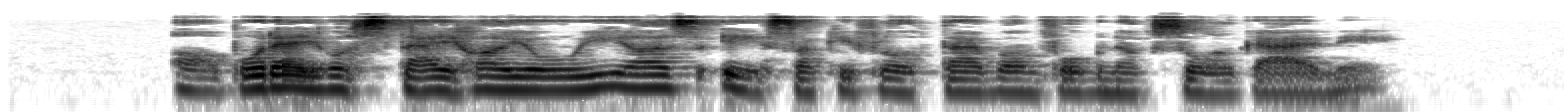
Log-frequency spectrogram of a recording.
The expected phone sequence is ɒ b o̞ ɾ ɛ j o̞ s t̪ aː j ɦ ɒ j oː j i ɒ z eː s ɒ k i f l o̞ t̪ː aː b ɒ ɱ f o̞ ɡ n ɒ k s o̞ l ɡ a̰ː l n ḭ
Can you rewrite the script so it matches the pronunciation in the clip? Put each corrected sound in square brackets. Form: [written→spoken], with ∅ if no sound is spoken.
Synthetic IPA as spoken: ɒ b o̞ ɾ ɛ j o̞ s t̪ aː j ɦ ɒ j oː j i ɒ z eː s ɒ k i f l o̞ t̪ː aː b ɒ ɱ f o̞ ɡ n ɒ k s o̞ l ɡ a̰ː l n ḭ

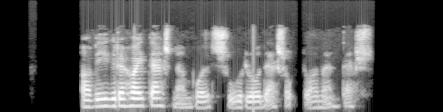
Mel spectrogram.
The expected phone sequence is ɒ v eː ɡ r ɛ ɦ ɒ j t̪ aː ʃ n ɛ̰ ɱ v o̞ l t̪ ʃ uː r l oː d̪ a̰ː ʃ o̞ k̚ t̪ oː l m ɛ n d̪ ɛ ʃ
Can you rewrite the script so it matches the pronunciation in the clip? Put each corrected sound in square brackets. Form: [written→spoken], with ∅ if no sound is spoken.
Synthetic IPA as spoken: ɒ v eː ɡ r ɛ ɦ ɒ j t̪ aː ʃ n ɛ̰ ɱ v o̞ l t̪ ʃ uː r l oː d̪ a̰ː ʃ o̞ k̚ t̪ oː l m ɛ n [d̪→t̪] ɛ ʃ

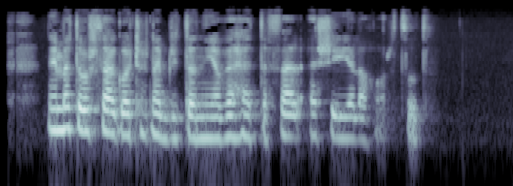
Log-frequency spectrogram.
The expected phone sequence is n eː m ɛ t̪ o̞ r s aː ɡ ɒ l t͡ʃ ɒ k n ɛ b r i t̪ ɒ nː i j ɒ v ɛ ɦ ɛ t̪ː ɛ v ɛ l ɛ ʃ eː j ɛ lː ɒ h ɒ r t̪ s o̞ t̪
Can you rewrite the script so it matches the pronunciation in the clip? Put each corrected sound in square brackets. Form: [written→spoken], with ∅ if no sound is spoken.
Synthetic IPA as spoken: n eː m ɛ t̪ o̞ r s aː ɡ ɒ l t͡ʃ ɒ k n ɛ b r i t̪ ɒ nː i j ɒ v ɛ ɦ ɛ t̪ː ɛ [v→f] ɛ l ɛ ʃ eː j ɛ [lː→l] ɒ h ɒ r t̪ s o̞ t̪

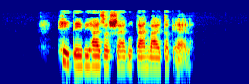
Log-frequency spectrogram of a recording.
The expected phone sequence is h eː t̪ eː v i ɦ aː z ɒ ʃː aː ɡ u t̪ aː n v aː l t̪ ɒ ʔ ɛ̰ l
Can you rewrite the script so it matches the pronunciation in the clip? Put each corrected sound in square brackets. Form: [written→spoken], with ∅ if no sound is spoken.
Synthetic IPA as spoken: h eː t̪ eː v i ɦ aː z ɒ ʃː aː ɡ u t̪ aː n v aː l t̪ ɒ [ʔ→k] ɛ̰ l

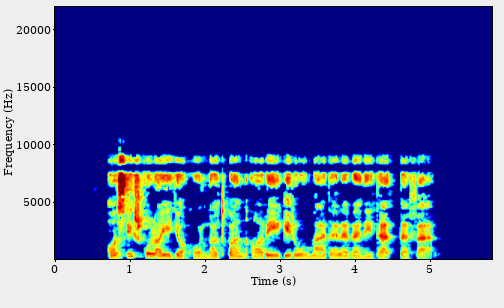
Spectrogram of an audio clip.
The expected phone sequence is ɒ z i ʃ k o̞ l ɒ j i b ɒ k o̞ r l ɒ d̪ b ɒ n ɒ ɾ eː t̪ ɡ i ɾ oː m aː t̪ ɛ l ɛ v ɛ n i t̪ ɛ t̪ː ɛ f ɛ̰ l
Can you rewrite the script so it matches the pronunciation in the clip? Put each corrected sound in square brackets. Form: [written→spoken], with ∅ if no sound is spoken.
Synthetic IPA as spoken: ɒ z i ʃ k o̞ l ɒ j i [b→ɟ] ɒ k o̞ r l ɒ d̪ b ɒ n ɒ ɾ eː [t̪→∅] ɡ i ɾ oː m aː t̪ ɛ l ɛ v ɛ n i t̪ ɛ t̪ː ɛ f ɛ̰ l

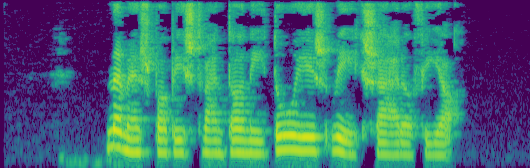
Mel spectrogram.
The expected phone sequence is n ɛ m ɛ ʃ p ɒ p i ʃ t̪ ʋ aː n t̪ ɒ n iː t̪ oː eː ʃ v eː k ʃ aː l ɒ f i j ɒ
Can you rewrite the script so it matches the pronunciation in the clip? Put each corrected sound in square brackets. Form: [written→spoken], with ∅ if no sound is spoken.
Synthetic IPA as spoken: n ɛ m ɛ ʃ p ɒ p i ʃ t̪ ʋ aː n t̪ ɒ n iː t̪ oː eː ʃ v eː k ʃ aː [l→ɾ] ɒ f i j ɒ

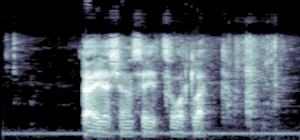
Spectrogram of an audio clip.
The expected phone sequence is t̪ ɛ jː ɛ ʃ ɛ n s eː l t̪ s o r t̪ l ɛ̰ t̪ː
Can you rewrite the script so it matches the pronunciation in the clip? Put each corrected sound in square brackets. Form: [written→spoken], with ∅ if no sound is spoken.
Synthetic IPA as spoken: t̪ ɛ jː ɛ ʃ ɛ n s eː [l→∅] t̪ s o r t̪ l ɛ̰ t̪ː

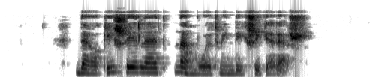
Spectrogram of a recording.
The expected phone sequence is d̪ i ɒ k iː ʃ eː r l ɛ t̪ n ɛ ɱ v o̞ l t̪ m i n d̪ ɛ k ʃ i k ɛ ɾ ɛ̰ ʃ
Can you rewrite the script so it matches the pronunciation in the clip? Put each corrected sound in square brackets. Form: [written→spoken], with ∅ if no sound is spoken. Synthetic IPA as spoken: d̪ [i→ɛ] ɒ k iː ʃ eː r l ɛ t̪ n ɛ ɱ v o̞ l t̪ m i n d̪ [ɛ→i] k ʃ i k ɛ ɾ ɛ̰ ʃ

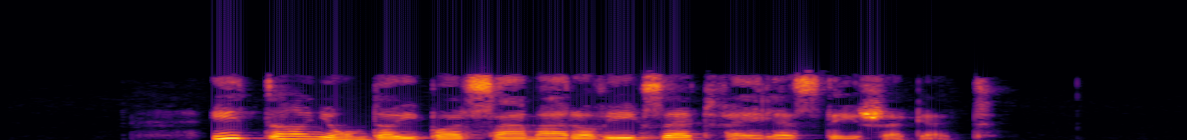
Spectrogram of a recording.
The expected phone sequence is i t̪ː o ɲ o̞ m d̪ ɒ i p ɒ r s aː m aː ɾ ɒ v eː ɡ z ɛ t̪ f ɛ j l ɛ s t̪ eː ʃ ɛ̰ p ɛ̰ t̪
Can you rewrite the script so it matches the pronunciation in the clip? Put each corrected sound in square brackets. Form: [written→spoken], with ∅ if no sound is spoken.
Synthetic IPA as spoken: i t̪ː [o→ɒ] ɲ o̞ m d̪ ɒ i p ɒ r s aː m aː ɾ ɒ v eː ɡ z ɛ t̪ f ɛ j l ɛ s t̪ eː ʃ ɛ̰ [p→k] ɛ̰ t̪

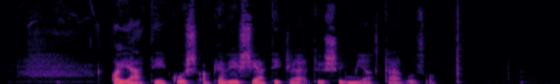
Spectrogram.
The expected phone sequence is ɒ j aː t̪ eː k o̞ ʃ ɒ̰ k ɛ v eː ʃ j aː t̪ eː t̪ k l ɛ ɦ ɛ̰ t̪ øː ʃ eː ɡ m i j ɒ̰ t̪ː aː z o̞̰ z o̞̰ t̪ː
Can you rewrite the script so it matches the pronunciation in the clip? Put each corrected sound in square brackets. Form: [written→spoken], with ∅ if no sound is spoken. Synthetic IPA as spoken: ɒ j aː t̪ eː k o̞ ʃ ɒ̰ k ɛ v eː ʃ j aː t̪ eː [t̪→∅] k l ɛ ɦ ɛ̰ t̪ øː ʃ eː ɡ m i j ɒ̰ t̪ː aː [z→v] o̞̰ z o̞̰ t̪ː

